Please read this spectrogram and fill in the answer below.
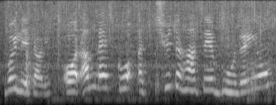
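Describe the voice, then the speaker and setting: A woman's voice: high voice, moderate pace, slight background noise, low-quality recording. A woman hosting a cooking channel, explaining each step of a home recipe in a friendly, casual voice-over. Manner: friendly step-by-step explaining, mixing in English words. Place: home kitchen. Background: frying and stirring sounds.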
